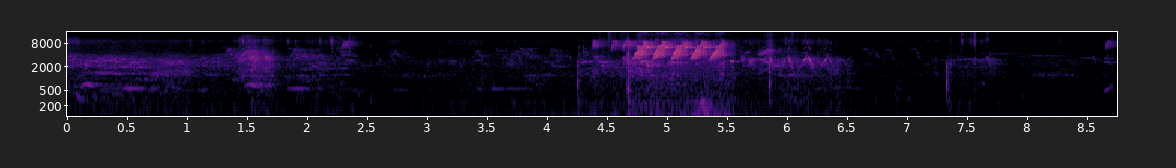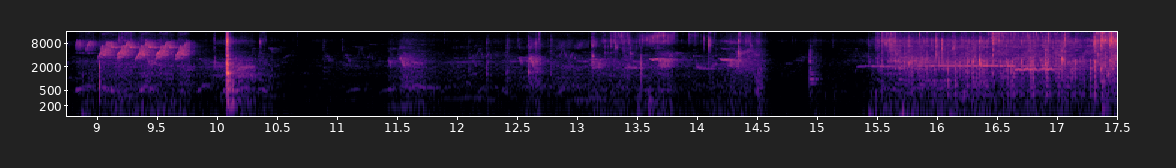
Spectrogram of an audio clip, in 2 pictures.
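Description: Birds chirp twice in short quick trills, and a single sharp tap comes about ten seconds in. Near the end, slabs of paneer start sizzling and hissing in hot mustard oil.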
